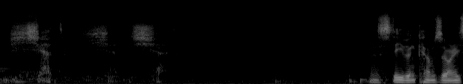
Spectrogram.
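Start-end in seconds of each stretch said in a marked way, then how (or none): 0.1-1.6 muttered shits under the breath; whispered curse. Real, not acted. Actor cursing under his breath after the blown take. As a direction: curse to yourself so no one hears.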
